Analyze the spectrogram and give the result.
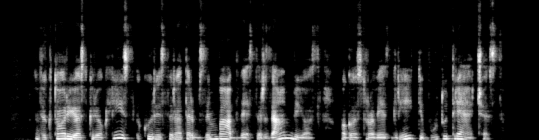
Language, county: Lithuanian, Vilnius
